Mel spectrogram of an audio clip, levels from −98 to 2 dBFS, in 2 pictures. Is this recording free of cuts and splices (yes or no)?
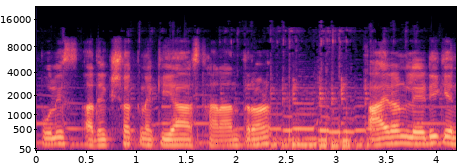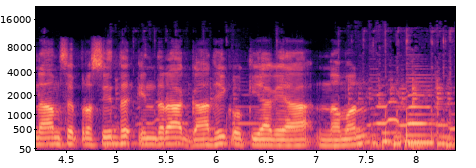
yes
